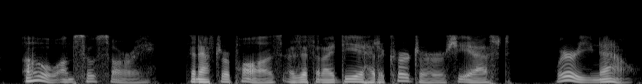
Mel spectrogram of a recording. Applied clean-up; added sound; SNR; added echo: none; none; none; none.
